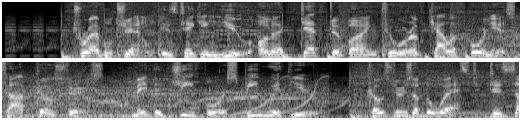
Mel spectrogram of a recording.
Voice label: promo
